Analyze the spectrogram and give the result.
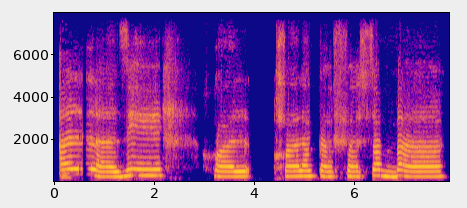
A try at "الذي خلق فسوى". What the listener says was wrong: So here again, what did I say? How do we pronounce this letter? Do we say Z? Where did I say to put your tongue? In between. Yes. So what sound does that make? Just make that sound. The. Tickle your tongue a little bit, yeah? Can you say that for me?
